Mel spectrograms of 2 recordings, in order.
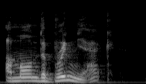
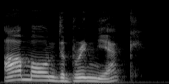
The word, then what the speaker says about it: Armand de Brignac: LVMH's wine and spirits arm, Moët Hennessy, recently bought a 50% stake in Amont de Brignac, a champagne brand owned by which entertainer? – Okay. – So Amont de Brignac, which is spelt A-R-M-A-N-D-D-E-B-R-I-G-N-A-C, is a champagne brand owned by which entertainer? – So Sam Neill owns wineries, right?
